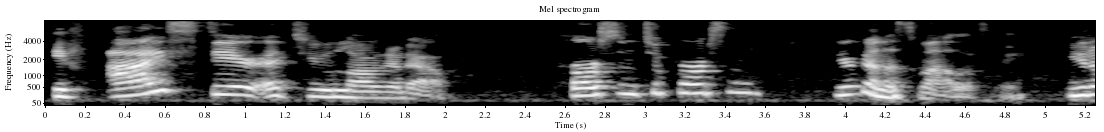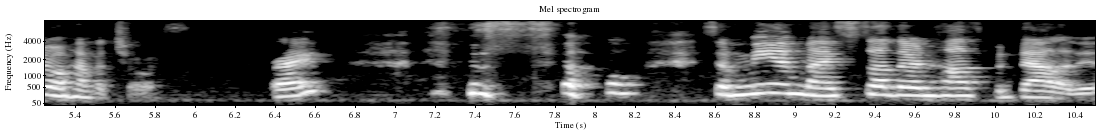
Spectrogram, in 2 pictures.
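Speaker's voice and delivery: usual speaking voice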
